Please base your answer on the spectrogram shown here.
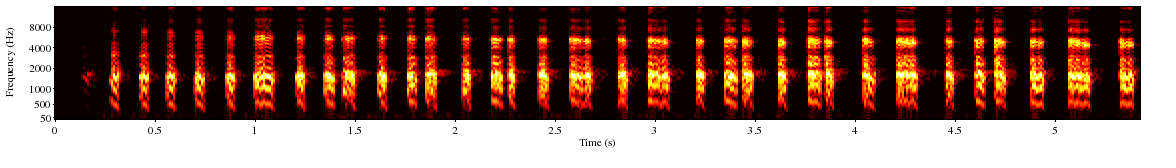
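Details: Chukar calling with a fast, unbroken run of harsh, clucking chuk notes, about thirty in five seconds, each note a short rasping burst, kept up at a steady pace without pause.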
